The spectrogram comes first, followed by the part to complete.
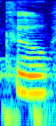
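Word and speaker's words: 九: a fourth floor okay the number nine and the word pain also share the pronunciation coup though not as unlucky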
